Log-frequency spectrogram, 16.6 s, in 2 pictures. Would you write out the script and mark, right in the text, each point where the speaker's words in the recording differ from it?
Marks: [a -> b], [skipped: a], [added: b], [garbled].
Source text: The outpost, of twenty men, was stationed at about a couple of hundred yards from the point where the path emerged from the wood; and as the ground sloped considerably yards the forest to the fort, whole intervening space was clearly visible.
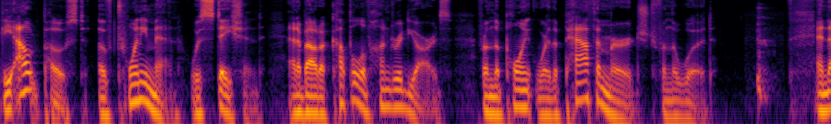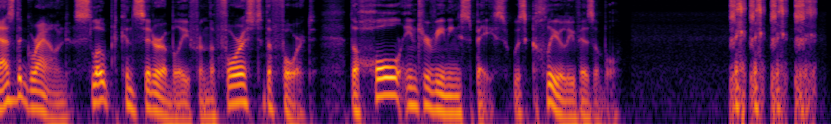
The outpost, of twenty men, was stationed at about a couple of hundred yards from the point where the path emerged from the wood; and as the ground sloped considerably [yards -> from] the forest to the fort, [added: the] whole intervening space was clearly visible.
